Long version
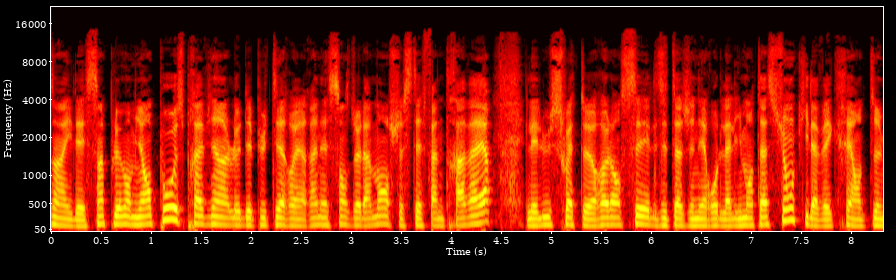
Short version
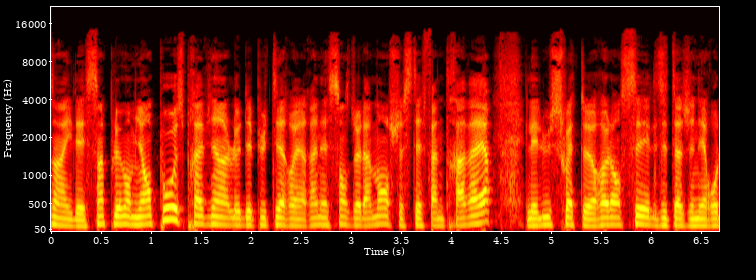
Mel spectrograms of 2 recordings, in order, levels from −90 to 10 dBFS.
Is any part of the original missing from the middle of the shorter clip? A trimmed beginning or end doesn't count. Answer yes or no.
no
